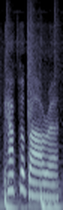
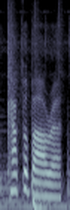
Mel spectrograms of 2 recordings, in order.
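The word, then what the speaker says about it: capybara: one based on like, how do you say the name? Is it Capibara? Capabara. Is that right? Capabara. Yeah, that's right.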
